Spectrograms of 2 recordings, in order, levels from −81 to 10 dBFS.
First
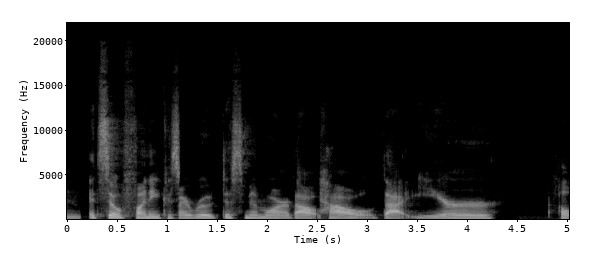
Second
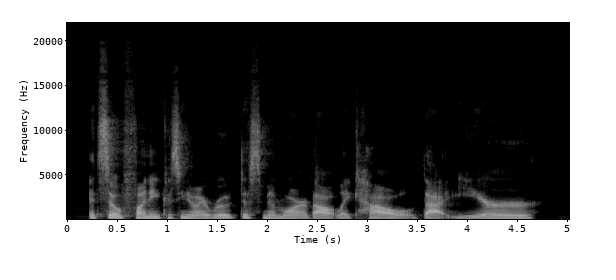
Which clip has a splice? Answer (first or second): first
